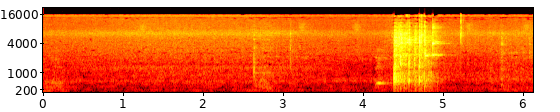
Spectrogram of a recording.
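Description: A metal slotted ladle clinks several times against a stainless steel bowl, in a burst about four seconds in, as fried cashew pakodas are tipped off it. Before that there is only a faint steady hiss.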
